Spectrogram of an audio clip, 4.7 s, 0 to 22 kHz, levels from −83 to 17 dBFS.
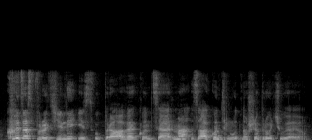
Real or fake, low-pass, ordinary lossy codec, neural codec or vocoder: real; 10.8 kHz; none; none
